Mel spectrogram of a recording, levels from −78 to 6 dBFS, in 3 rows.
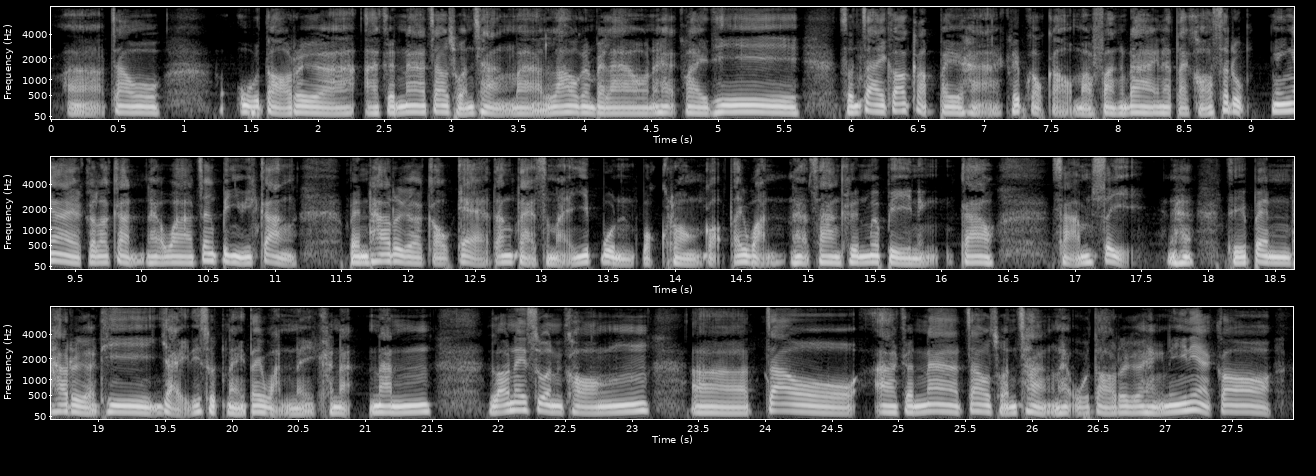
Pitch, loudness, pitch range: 120 Hz, -14 LUFS, 110-130 Hz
